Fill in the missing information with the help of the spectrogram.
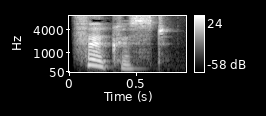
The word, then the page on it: focused: British English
